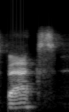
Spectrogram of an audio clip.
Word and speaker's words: FACS: Kind of like some of your more recent post punk progenitors like um the band Corridor, Omni, uh FACS, I pronounce facts.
